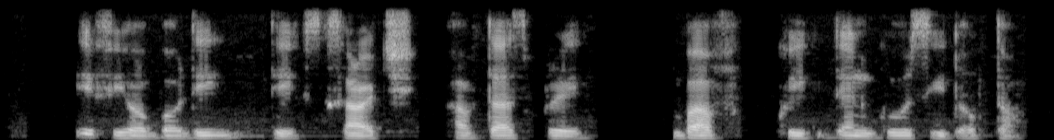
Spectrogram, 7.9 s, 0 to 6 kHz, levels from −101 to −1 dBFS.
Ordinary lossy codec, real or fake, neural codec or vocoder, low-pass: none; real; none; 5.4 kHz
